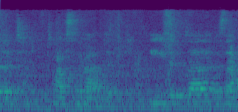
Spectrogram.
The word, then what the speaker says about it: EBITDA: And this letter, this line of the letter that talks about the EBITDA, is that how you say it?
